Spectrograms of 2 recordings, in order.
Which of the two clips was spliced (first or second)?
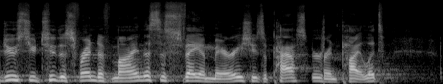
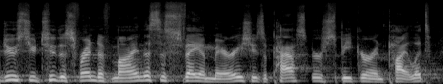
first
